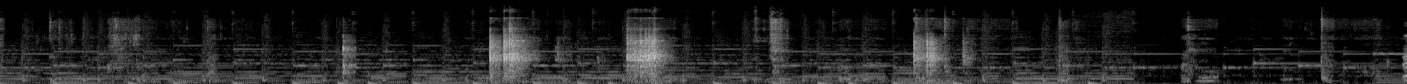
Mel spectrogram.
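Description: A pot of kadala pradhaman, a payasam with coconut milk, cashews, raisins and coconut pieces, is lifted off the stove, giving several sharp metallic clanks and clatters, close and fairly quiet, with soft kitchen noise between them.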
